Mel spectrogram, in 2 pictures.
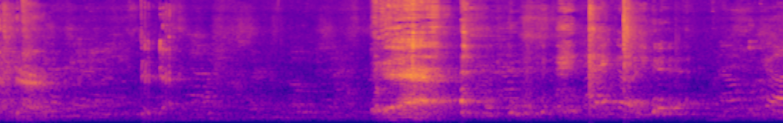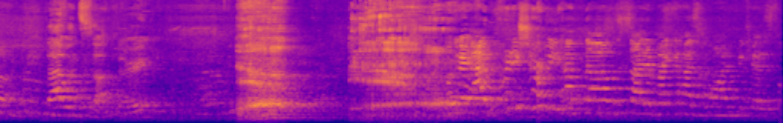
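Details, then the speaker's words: Deliberate burping contest between friends, including a young woman: two loud, drawn-out voluntary burps after drinking water, among chatter and laughter in a room. "You want to join in on the burping contest? Come on, you have the burp lap. Come on, you could win this with the burp lap."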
